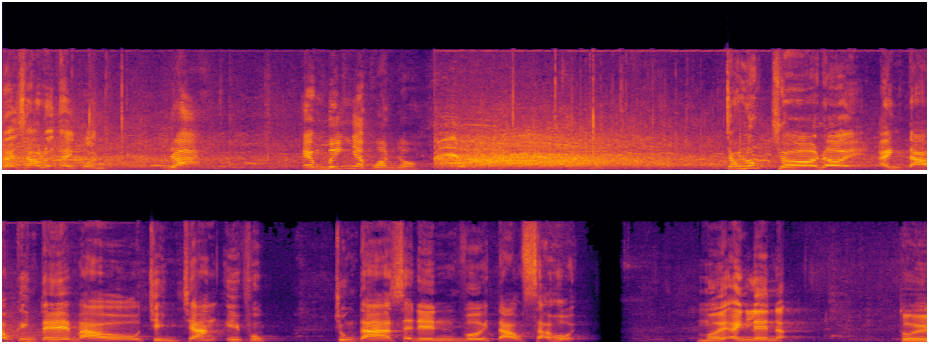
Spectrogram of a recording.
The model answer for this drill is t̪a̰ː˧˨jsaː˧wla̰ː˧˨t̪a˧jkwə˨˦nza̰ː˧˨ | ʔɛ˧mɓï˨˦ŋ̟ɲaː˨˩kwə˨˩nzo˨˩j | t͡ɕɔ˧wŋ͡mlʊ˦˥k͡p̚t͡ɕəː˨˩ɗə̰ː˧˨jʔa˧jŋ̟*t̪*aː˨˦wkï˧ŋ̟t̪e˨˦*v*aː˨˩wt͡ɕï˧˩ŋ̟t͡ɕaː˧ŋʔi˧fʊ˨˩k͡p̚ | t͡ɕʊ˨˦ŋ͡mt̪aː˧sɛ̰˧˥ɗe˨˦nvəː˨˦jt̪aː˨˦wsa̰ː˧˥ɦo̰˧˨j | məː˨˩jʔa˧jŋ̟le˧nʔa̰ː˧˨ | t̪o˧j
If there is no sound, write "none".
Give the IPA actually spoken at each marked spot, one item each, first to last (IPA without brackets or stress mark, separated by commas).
t̪, v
